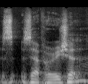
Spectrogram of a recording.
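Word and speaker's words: Zaporizhzhia: Is it Zaporizhia? Yeah.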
